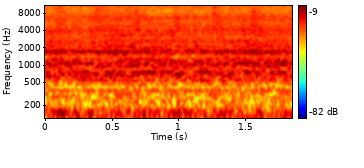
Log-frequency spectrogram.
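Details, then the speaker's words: Bathroom exhaust fan running with weak suction, barely holding a tissue: steady low hum with dull whooshing rush, no rattle; dirty or not spinning fast enough, blades later scraped clean to improve airflow. "it's dirty or it's not spinning fast enough"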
